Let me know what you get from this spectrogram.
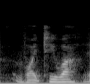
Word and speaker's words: Wojtyła: They put in of the eclipse of the sun because they say that this pope, Karol Wojtyła, Wojtyła is how you say it in English, Wojtyła, they say that he...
